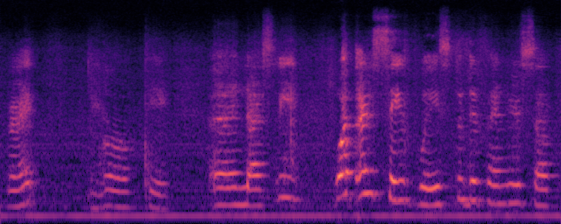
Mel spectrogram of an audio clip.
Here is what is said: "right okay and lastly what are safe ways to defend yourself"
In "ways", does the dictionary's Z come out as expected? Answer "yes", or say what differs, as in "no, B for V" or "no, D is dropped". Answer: no, S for Z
